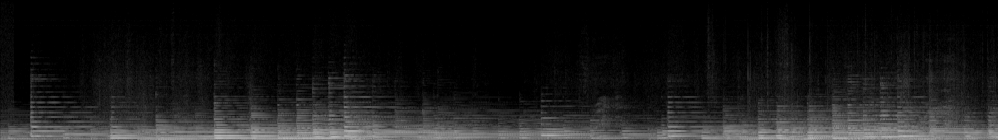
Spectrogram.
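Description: Grand piano playing classical-style ballet class accompaniment, a melody over low chords.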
